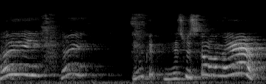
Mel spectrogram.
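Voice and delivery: high, soft, mysterious, luring voice calling out. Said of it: "the exact same thing Kelly just heard was".

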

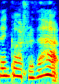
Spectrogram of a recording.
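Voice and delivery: ordinary delivery

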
